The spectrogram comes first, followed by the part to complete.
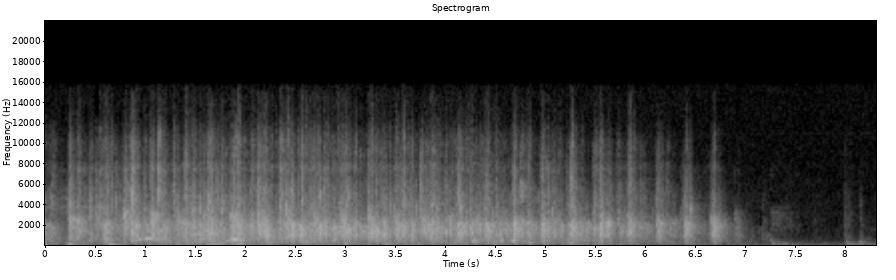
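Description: Audience applauding after a speech, a dense patter of many hands clapping that dies away about a second before the end.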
